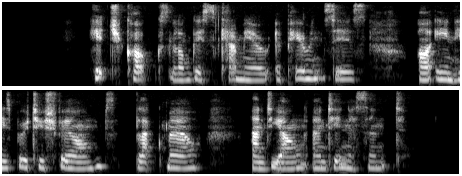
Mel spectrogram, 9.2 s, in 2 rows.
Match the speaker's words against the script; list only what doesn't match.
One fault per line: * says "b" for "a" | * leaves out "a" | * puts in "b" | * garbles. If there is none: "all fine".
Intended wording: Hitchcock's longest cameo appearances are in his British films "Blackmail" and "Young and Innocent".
all fine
